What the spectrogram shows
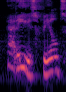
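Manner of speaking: shrill, loud, high-pitched blaring growl. Narrator voicing Corny answering Adam, growled. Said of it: "Corny growled".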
